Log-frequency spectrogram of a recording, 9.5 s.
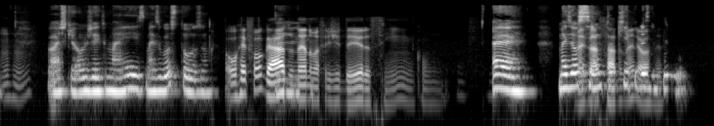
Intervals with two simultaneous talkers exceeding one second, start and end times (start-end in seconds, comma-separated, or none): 7.6-9.0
